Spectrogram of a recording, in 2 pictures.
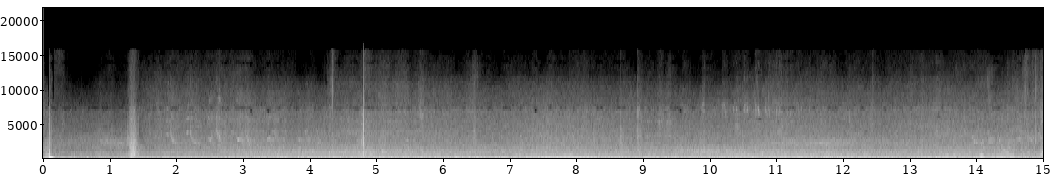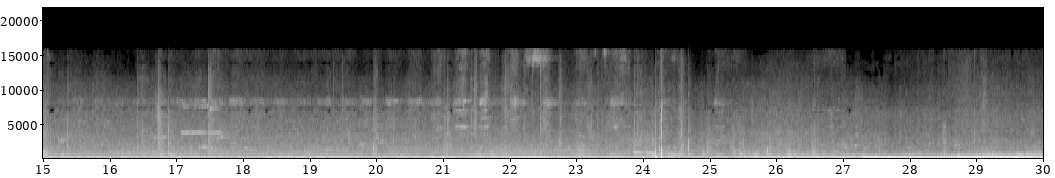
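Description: A middle-aged man talks with animation outdoors.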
